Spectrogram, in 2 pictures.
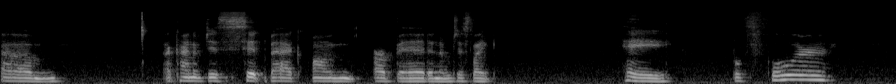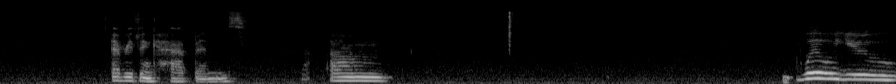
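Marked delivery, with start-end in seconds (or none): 6.2-17.9 hushed, whispering voice. Asking a partner something before he leaves: whispering. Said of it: "I'm whispering that".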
